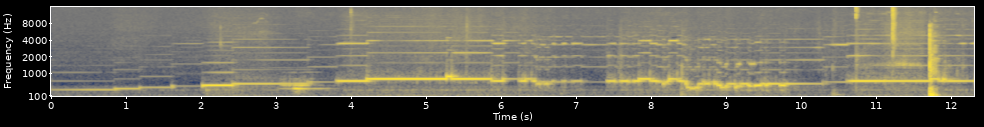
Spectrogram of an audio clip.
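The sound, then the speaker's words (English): A steady electronic tone from a light-sensing device climbs upward in stepped jumps as the device is brought almost to a light bulb, holding each pitch briefly, then wavers and warbles near a high note before a sharp thunk near the end; no talking. “I'm almost touching the light bulb, and you can tell by how high the pitch is.”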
